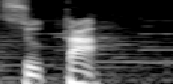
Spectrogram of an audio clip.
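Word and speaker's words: סוכה: be written out as sua and is phonetically pronounced as Suka this Hebrew term translates into English as Thicket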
